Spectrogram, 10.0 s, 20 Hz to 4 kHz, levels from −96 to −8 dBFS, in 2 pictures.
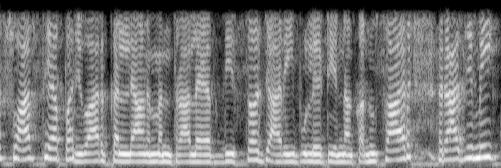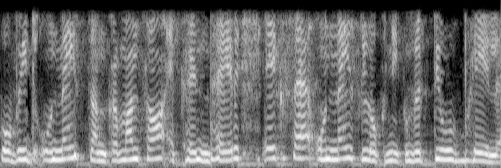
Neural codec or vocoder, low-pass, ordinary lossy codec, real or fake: codec, 16 kHz, 16 kbps, FunCodec, trained on Chinese and English, 50 frames a second; 3.6 kHz; AAC, 32 kbps; fake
